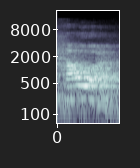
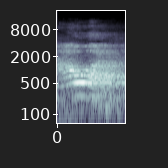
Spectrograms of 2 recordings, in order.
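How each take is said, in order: First: The word begins with an h sound. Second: The word begins directly with a vowel. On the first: The speaker calls it wrong. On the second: The speaker calls it right.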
